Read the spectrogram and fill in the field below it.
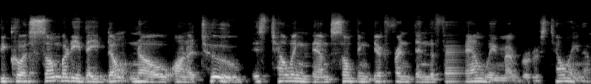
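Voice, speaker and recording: This man's voice is somewhat breathy and fairly high in pitch, with ordinary pitch variation at a moderate pace. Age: 60s. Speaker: panel co-host. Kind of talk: panel discussion.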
